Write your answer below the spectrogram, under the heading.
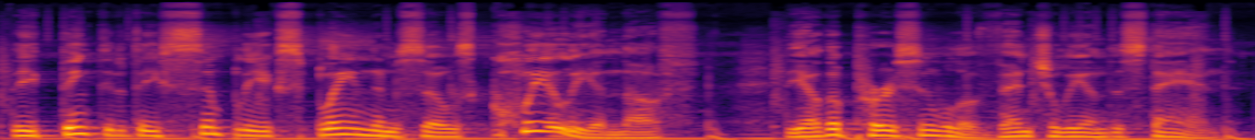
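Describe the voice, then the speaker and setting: A man hosting a podcast, giving a motivational monologue in short, emphatic lines, his voice hoarse from a long day of talking. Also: mid-range voice, sing-song, a little mellow, faint music behind. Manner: measured, emphatic delivery in short declarative lines. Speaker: podcast host.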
